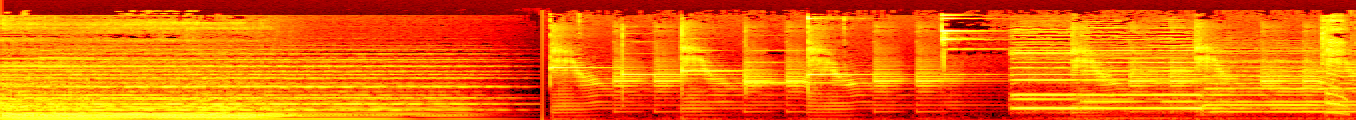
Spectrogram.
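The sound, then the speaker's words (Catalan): Festive bells ring out for a celebration in Salom, opening with a long sustained tone that fades before a lively run of many bright, chiming strikes at varied pitches, steady and loud with no voices. “De Salom toquen a festa i fan ding-dong, ding-dong, ding-dong.”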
